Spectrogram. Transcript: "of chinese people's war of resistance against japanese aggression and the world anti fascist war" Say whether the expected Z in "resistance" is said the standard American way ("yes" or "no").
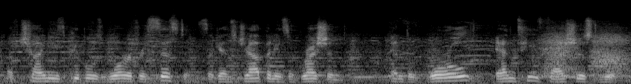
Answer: no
